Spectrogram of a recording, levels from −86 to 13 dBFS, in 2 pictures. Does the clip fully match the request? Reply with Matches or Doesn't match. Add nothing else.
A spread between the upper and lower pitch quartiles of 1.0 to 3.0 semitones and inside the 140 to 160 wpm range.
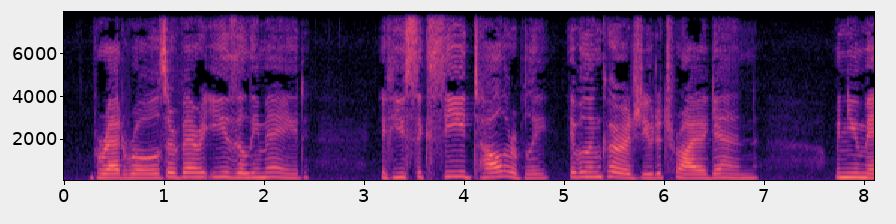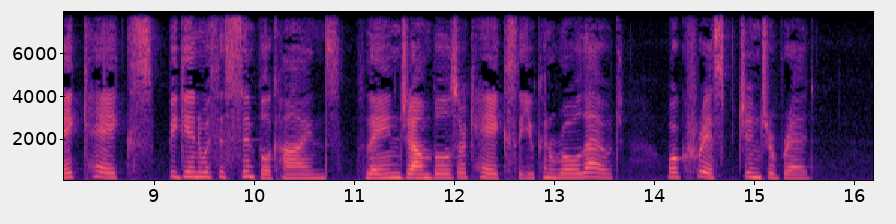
Matches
